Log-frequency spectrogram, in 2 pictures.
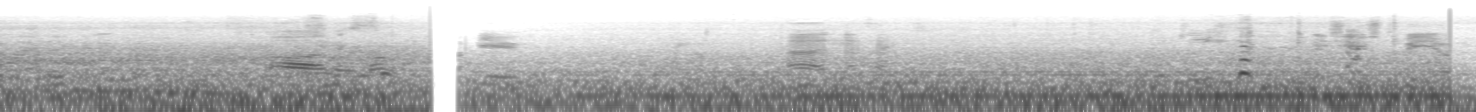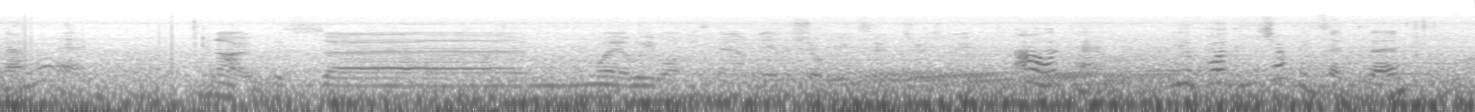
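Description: Steady low rumble of road and engine noise heard from inside a moving car's cabin, with faint voices in the car.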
